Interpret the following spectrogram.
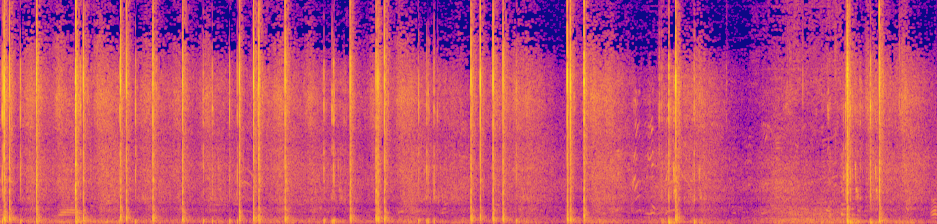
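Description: Fireworks display: a rapid string of sharp aerial shell bursts and reports, about two a second for the first half, thinning out with a brief lull before a few more bangs near the end.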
